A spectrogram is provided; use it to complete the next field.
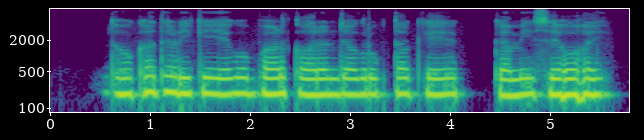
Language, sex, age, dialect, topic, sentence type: Magahi, male, 25-30, Western, banking, statement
